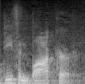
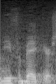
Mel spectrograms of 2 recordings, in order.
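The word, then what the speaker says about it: Diefenbaker: Kennedy used to say call him de Bacher de Bacher right and say his name sounds like he's German they they did they really didn't know what to expect from John defa Baker so you know maybe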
